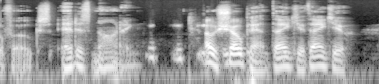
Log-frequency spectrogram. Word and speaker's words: Chopin: Oh, Chopin, thank you. Jay corrected my pronunciation. Thank you. Chopping broccoli. That's what I always think of when I see Chopin spelled out.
